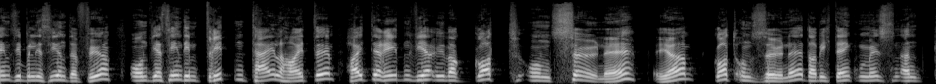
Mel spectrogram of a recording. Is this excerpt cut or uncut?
cut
